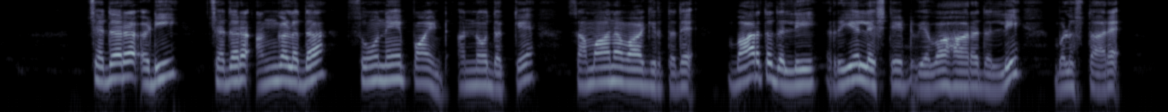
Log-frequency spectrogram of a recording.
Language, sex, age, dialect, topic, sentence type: Kannada, male, 18-24, Mysore Kannada, agriculture, statement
